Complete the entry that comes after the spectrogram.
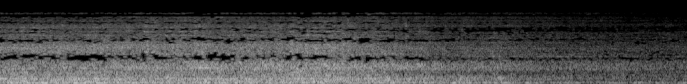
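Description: Thameslink electric multiple-unit train passing at speed on the far track, giving a steady loud rush of running noise that fades over the last few seconds as the train draws away.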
